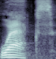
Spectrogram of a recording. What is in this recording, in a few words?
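"wax", US English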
